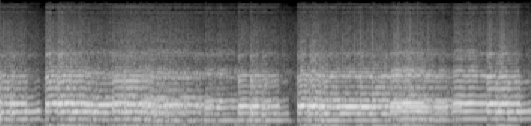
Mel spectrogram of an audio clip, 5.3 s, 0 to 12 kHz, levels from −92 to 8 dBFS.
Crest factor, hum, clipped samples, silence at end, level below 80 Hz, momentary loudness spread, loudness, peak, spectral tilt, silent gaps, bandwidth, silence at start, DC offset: 10 dB; none; under 0.1%; 0 s; -42 dBFS; 5 LU; -11 LUFS; 0 dBFS; -6 dB/octave; none; 10.5 kHz; 0 s; 2%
